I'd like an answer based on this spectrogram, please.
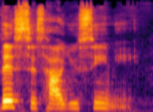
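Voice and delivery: ordinary talk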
